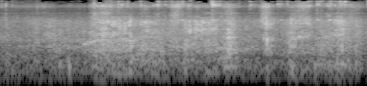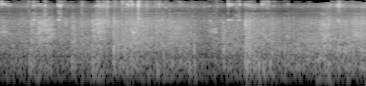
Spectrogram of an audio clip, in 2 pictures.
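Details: Two Bichon Frise dogs romp wildly on huge outdoor bean bag chairs on a hotel lawn in Ko Samui, Thailand, playing defend and attack; rough, breathy bursts and scuffling come in quick irregular runs, with a steady hiss behind.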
